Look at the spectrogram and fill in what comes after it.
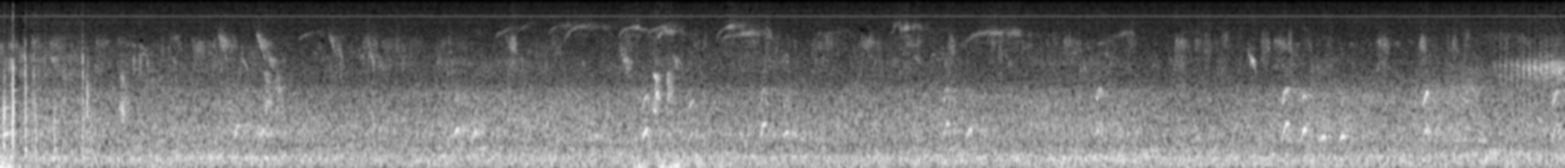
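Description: Small birds chirping in short, scattered calls over a steady background hum of distant town noise, with a brief knock right at the start and a short buzzy trill near the end.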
